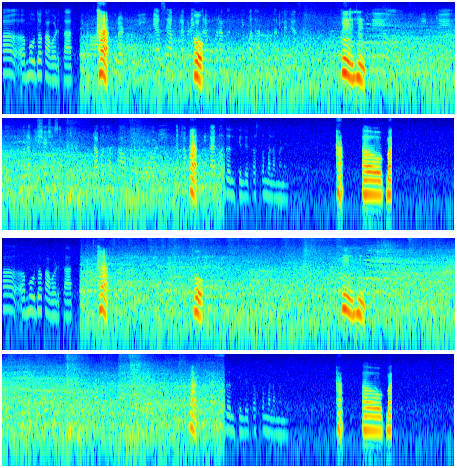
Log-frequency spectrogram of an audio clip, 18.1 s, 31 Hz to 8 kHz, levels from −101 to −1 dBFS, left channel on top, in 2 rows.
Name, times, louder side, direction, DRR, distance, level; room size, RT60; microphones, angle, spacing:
voice 1, 0.0-5.9 6.7-10.5 10.8-14.8 16.5-16.7, left 3 dB, 85° left, 7.9 m, -53 dB
sound 1, 1.5-13.5, right 3 dB, 55° right, 2.1 m, -46 dB
voice 2, 6.8-7.3 12.8-13.0 15.7-15.9 16.3-16.9, left 4 dB, 40° left, 0.5 m, -25 dB
open air
head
